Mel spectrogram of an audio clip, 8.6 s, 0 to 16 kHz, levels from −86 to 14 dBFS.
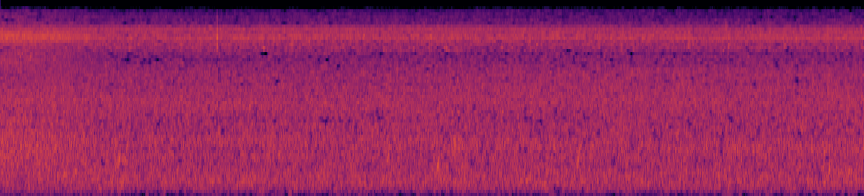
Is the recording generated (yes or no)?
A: yes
